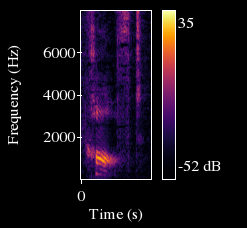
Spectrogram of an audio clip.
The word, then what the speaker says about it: coughed: Cách viết mà khi kết thúc là GH thì thường bật cho cô là F. Khi phát âm thường bật là F. Đấy. Cho nên cái từ này có nghĩa là ho và chúng ta đọc là coughed.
